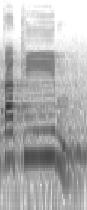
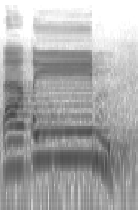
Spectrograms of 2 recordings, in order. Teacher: Ka di luar, qaf agak dalam.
